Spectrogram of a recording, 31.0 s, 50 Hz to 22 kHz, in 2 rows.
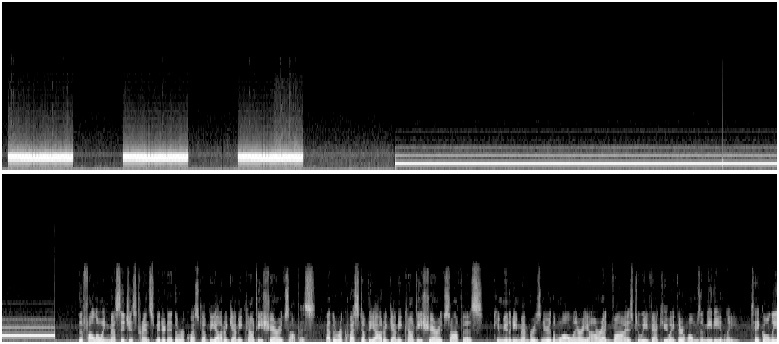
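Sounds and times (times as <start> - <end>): screeching digital data bursts: 0.1 - 1.4, 2.4 - 3.8, 4.7 - 6.0
steady warning alarm tone: 0.1 - 1.4, 2.4 - 3.8, 4.7 - 6.0.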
